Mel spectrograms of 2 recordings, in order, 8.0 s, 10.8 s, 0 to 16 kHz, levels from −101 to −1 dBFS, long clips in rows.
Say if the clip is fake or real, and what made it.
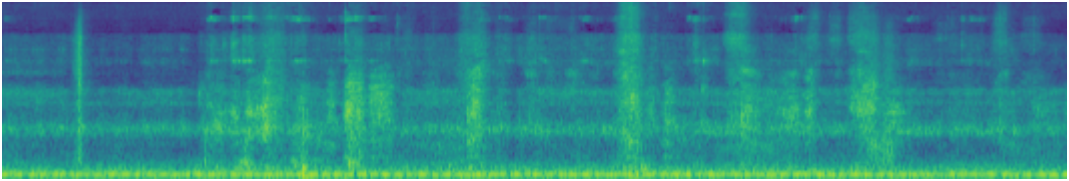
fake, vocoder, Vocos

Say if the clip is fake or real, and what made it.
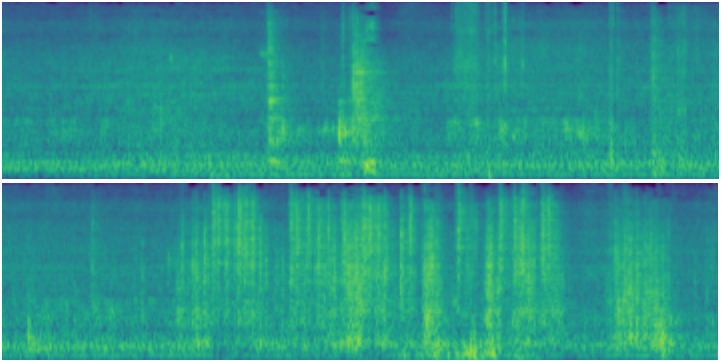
fake, vocoder, Vocos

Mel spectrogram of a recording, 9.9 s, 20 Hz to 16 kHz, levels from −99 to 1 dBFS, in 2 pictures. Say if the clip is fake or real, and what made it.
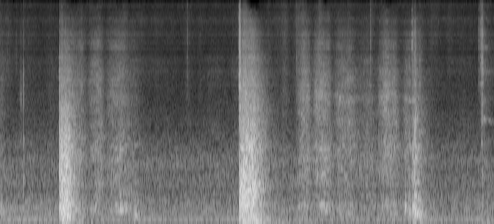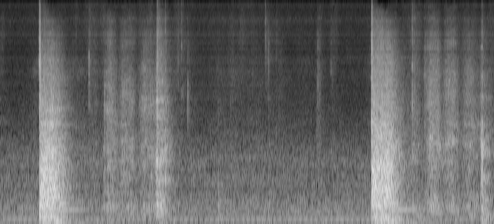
fake, autoencoder, DAC-VAE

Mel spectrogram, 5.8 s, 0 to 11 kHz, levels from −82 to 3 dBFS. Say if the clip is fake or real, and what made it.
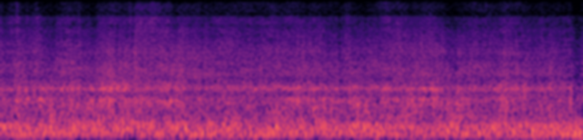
fake, codec, SNAC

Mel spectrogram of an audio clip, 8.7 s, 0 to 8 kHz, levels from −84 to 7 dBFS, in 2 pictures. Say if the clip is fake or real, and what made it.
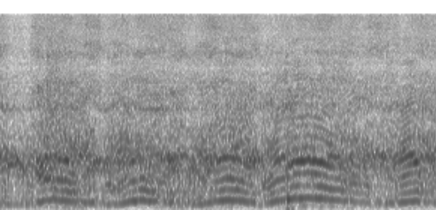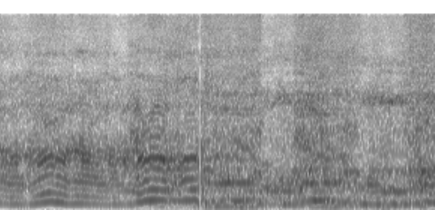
fake, codec, SNAC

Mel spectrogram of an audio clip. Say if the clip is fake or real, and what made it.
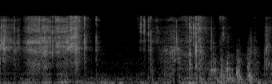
fake, codec, SNAC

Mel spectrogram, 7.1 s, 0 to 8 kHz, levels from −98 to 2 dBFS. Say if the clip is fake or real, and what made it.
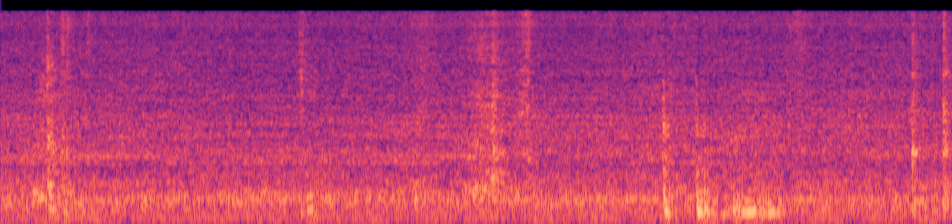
fake, vocoder, WaveNeXt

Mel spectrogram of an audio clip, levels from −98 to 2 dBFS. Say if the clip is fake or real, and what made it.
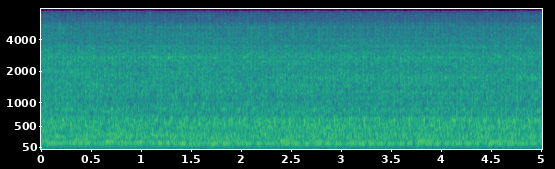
real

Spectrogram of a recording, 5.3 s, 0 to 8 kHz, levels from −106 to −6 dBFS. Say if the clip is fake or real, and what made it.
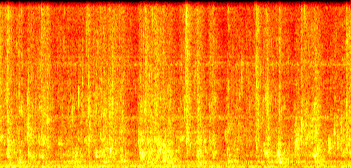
real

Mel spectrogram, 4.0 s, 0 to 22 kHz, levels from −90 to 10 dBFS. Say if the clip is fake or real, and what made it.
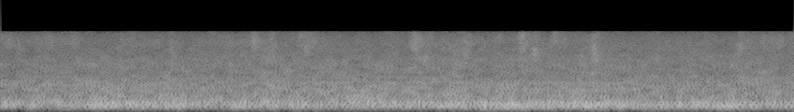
fake, vocoder, WaveNeXt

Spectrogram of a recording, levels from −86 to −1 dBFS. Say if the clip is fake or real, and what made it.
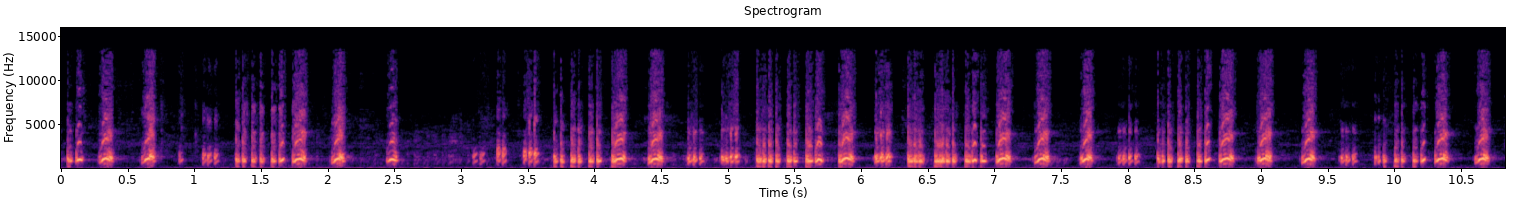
real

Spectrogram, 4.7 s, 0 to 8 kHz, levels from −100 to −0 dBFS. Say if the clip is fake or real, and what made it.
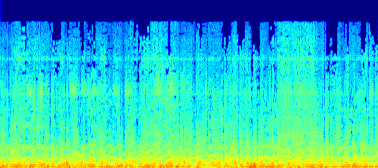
fake, vocoder, BigVGAN v2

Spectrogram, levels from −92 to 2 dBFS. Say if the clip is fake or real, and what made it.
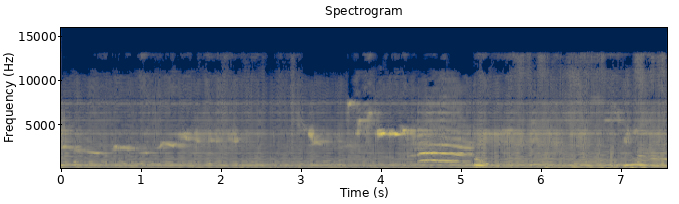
fake, vocoder, BigVGAN v2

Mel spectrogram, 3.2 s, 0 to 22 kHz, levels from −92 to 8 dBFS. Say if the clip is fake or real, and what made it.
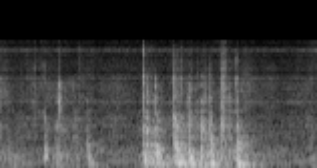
fake, codec, SNAC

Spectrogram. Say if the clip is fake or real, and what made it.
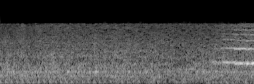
real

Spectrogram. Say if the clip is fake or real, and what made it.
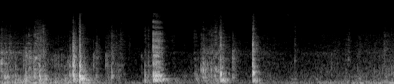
real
